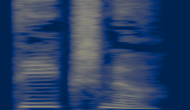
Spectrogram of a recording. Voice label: "ದಕ್ಷಿಣ", Kannada

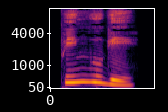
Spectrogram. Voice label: "ಪಂಗಿಗ", Kannada

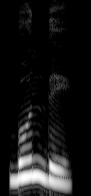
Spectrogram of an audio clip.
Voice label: "ಬೊಂತೆ", Kannada

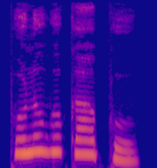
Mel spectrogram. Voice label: "ಪುಣುಗುಕಾಪು", Kannada

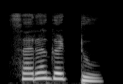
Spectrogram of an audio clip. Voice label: "ಸಾರಗೆಡು", Kannada

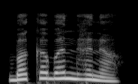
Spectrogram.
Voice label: "ಬಕಬಂಧನ", Kannada

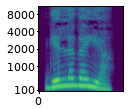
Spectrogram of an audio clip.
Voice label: "ಗೆಲುಗಯ್ಯ", Kannada

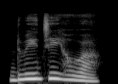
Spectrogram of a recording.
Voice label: "ದ್ವಿಜಿಹ್ವ", kannada

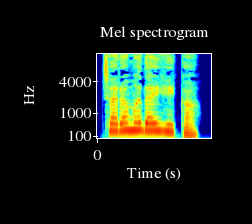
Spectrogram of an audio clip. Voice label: "ಚರಮದೈಹಿಕ", kannada

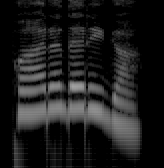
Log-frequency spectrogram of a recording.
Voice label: "ಪಾರದರಿಗೆ", Kannada

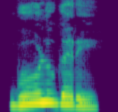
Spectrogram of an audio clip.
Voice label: "ಗೋಳುಕರೆ", kannada

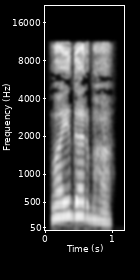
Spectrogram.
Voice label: "ವೈದರ್ಭಿ", Kannada

